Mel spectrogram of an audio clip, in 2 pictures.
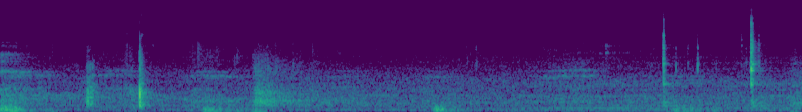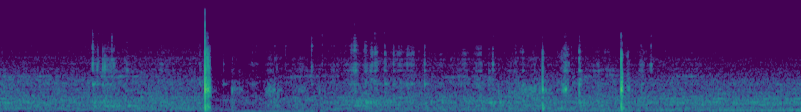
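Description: Scattered sharp clicks and light knocks of metal tools and parts being handled at a lathe, over a faint low hum.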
